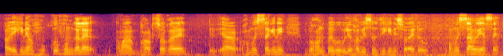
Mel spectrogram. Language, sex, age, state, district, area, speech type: Assamese, male, 30-45, Assam, Charaideo, rural, spontaneous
